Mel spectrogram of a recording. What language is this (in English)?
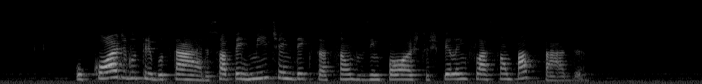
Portuguese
